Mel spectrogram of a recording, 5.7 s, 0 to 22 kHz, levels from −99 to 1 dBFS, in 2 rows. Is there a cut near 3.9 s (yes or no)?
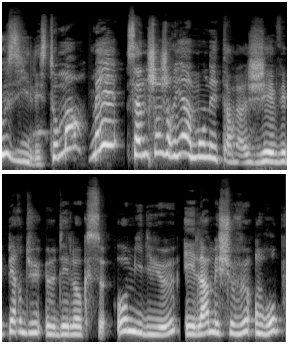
no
